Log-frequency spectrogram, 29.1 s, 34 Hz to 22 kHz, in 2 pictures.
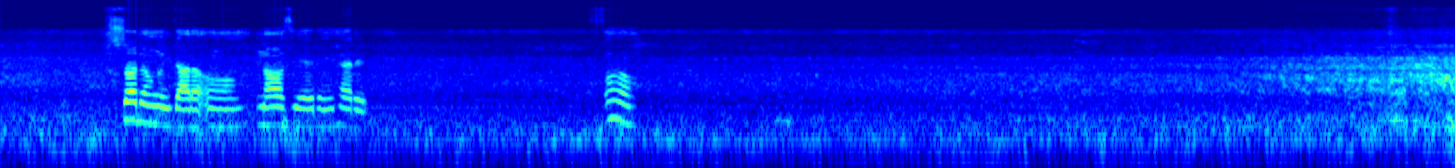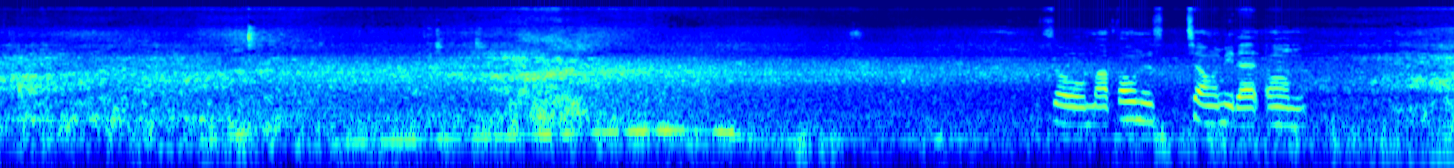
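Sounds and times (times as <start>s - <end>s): cars passing: 0.0s - 29.0s.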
